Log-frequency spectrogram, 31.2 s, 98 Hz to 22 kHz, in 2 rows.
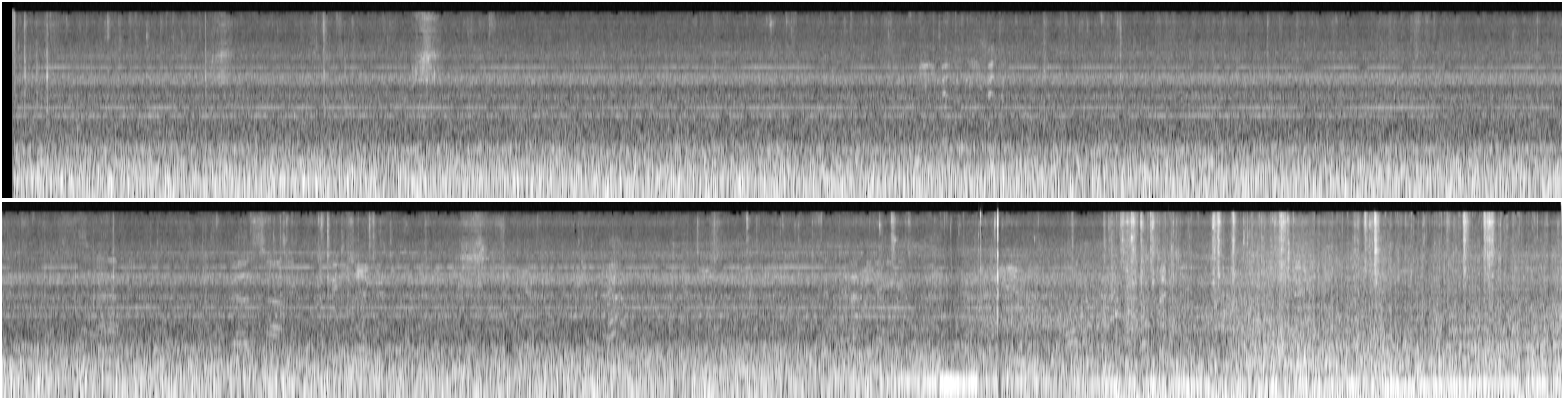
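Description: Cabin noise of an ATR 72-600's twin Pratt & Whitney PW127M turboprops on final approach: a loud, steady low drone with faint steady tones above it. About 25 seconds in the sound grows louder and deeper as the aircraft touches down and rolls along the runway.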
